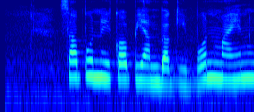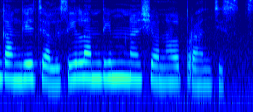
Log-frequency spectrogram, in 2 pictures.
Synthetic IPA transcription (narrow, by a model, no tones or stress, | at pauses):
sapunikɔpiambakipʊnmaɪnkaŋɡed̥ʒ̥a̤ləsilant̪imnasionalpɾaɲt͡ʃɪs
